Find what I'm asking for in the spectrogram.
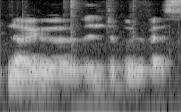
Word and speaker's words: Budapest: and V says that it's pronounced Budapest, not Budapest.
